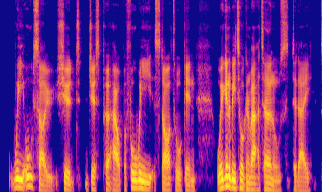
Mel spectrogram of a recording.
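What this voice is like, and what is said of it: Slightly unwell-sounding voice. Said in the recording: “I am still a little bit unwell. You might hear it in my voice.”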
